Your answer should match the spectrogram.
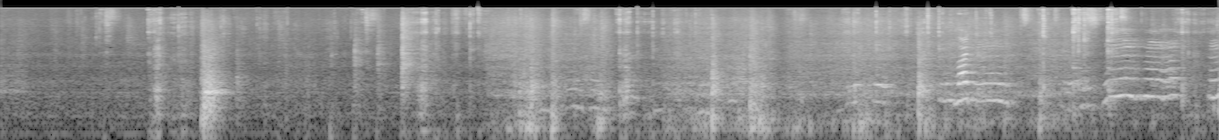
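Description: Kitchenware clinking and knocking against a stainless steel saucepan: one sharp knock about three seconds in, then scattered clinks and knocks. A voice comes in near the end.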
